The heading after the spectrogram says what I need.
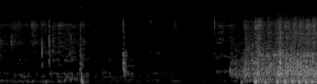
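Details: TVS XL100 Heavy Duty BS6 moped, previously dying after 6-7 km with misfire codes P1238/P1239, after full refit: cranking sputter, short pause, then it catches into a steady, even run; warning light goes out.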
